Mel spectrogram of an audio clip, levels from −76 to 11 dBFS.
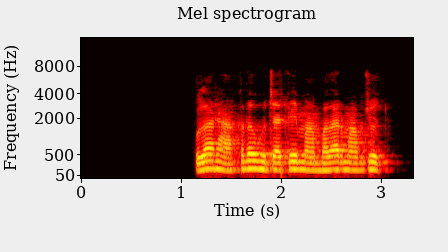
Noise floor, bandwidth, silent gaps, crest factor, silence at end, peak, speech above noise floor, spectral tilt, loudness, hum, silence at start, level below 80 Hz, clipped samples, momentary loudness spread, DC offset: -87 dBFS; 7.6 kHz; none; 16 dB; 0.25 s; -2 dBFS; 70 dB; -7.5 dB/octave; -17 LUFS; none; 1.15 s; -56 dBFS; under 0.1%; 6 LU; under 0.1%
